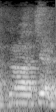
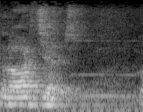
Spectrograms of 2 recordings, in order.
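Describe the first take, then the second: First: Said in the usual way. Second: क्रॉचेट said slowly and softly, drawn out; teacher repeating क्रॉचेट slowly; slow clear repeat. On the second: Shown as a demonstration. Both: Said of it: "क्रॉचेट इसको बोलते हैं".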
